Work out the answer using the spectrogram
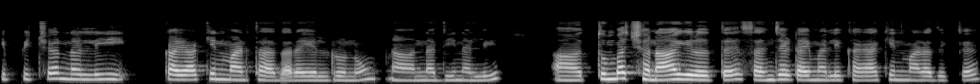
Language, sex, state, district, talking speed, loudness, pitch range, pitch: Kannada, female, Karnataka, Dharwad, 100 wpm, -16 LUFS, 195-235 Hz, 210 Hz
